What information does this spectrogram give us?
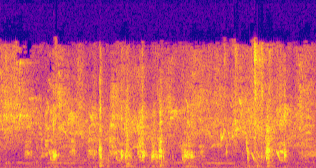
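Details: Ducks at a reserve utter a quick run of nasal quacks, roughly one every quarter second, with a short flat drawn-out note mixed into the chorus of other ducks.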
